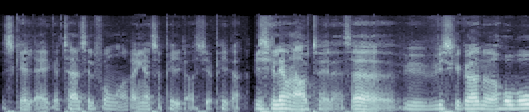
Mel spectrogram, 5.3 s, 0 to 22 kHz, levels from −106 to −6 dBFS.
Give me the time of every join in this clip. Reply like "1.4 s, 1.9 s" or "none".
2.4 s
